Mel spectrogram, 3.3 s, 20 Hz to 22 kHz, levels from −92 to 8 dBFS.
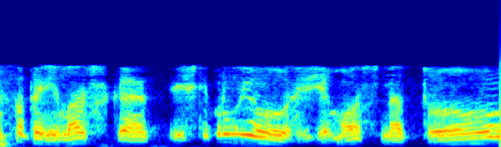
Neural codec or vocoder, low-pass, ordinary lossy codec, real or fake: codec, 16 kHz, 4 kbps, FreqCodec, larger model; 3.6 kHz; MP3, 32 kbps; fake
